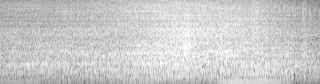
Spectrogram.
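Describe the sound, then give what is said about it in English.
Heavy road traffic rumbles steadily as massive trucks come out of the Stelco steel plant in Hamilton, heading towards the American border, droning past in a continuous low roar; a deep engine hum shifts pitch partway through as one vehicle gives way to another. No voices. “Massive trucks rumble out of the Stelco steel plant in Hamilton all day and night, heading towards the American border.”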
